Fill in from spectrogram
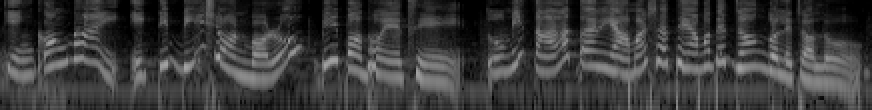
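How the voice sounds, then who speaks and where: A very high-pitched, cheeky little bird in a children's cartoon. She teases and flatters with drawn-out, swooping playful mockery, over background music. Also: full character voice. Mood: urgent.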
